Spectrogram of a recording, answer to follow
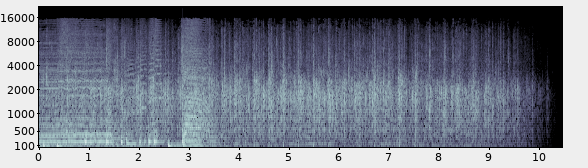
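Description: A live band with trombones plays the closing bars of a song, ending on a final chord about three seconds in. Audience applause follows and fades out near the end.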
